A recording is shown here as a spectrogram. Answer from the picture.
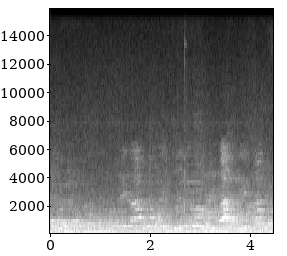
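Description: Indistinct background voices of people in a public space, including high-pitched children's voices, loudest about halfway through and again near the end.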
